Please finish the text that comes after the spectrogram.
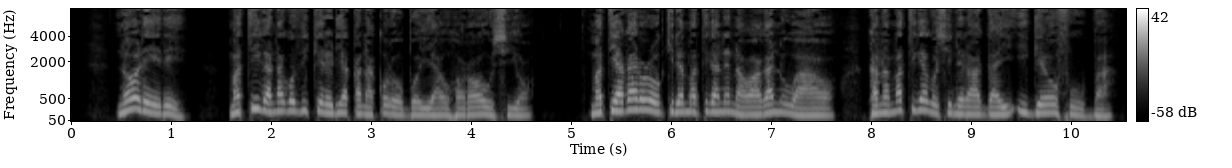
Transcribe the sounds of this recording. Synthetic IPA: nɔɾeɾe | matiɣanaɣoðikeɾeɾiakanakoɾoːboijaoɦɔɾɔoɕiɔ | matiaɣaɾoɾokiɾɛmatiɣanɛnawaɣanuwaɔ | kanamatiɣɛɣoɕineɾaɡaiʔiɡeofuːba

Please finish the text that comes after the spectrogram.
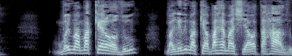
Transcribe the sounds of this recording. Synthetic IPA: maimamakɛɾɔðu | maɣeðimakeabaɦɛmaɕiaɔtaɦaðu

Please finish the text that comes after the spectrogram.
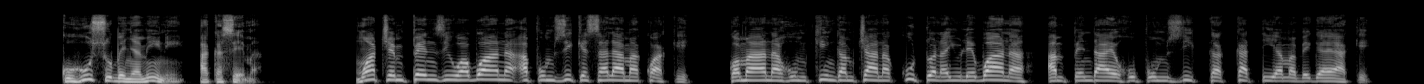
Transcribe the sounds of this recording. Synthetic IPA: kuɦusuɓɛɲaminḭa̰kasɛ̰ma̰ | mwat͡ʃɛm̩pɛnziwaɓwanaʔapum̩zikɛsalamakwakɛ | kwamaːnaɦum̩kiŋɡam̩t͡ʃanakutwanajulɛɓwana | am̩pɛndajɛɦupum̩zikakatijamaɓɛɠajakɛ̰

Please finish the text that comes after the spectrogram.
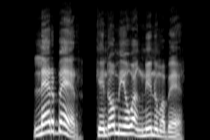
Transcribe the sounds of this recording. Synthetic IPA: lɛrbɛrkendomɪjɔwaŋnenomabɛr

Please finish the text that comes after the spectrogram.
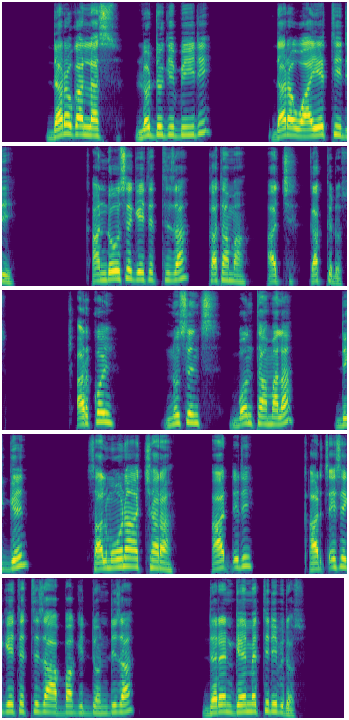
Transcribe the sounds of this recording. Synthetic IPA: d̪ɐɾɔɡɐlːɐs | lɔd̪ɪɡɪbiːd̪ɪ | d̪ɐɾɔwaːjɛt̪ːiːd̪ɪ | kʼɐnd̪o̞ːsɛɡe̞ːt̪ɛt̪ːɪzɐ | kɐt̪ɐmɐ | ʔɐt͡ʃːɪ | ɡɐkːɪd̪ɔs | t͡ʃʼɐɾkɔj | nʊsɪnt͡sbɔnt̪ːamɐlɐ | d̪ɪɡːɛn | sɐlmo̞ːnɐːt͡ʃːɐɾɐ | aːɗːɪd̪ɪ | kʼɐɾt͡sʼeːs̬ɛɡe̞ːt̪ɛt̪ːɪzɐːbːaɡɪd̪ːɔnd̪ɪzɐ | d̪ɛɾɛnɡe̞ːmːɛt̪ːɪd̪ɪbɪd̪ɔs

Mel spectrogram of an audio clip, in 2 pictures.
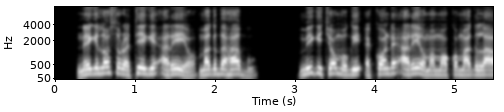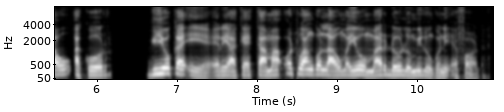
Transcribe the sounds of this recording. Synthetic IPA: nɛɡɪlɔsoɾateɡeʔaɾɪjɔmaɡd̪aɦabu | mɪɡɪt͡ʃɔmɔɡɪʔɛkɔndɛʔaɾɪjɔmamɔkɔmaɡlawakor | ɡɪjokaʔɪjɛɛɾjakɛkamaʔɔtwaŋɡɔlawmajomːardolomilwoŋɡo̰nɪʔɛ̰fɔ̰d

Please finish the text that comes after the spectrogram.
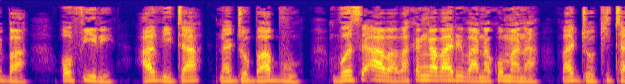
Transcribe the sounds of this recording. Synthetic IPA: bʱa | ofiɾi | ɦavʱitanad͡ʒo̞bʱaːbʱu | ʋo̞se̞aʋaʋakaŋɡaʋaɾiʋanako̞mana | ʋad͡ʒo̞kiːta

